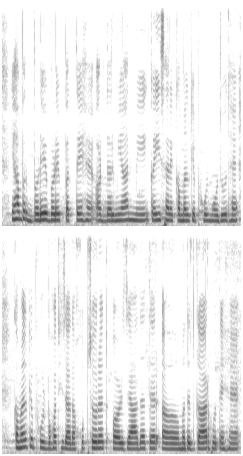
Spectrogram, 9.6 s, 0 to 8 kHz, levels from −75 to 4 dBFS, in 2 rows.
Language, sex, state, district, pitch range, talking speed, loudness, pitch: Hindi, female, Goa, North and South Goa, 205-225 Hz, 170 wpm, -25 LUFS, 215 Hz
